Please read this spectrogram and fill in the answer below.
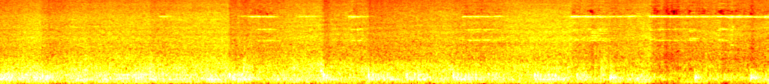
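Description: Heritage railway carriage running slowly along the track with a low rumble from the wheels. A thin, high-pitched squeal from the running gear comes and goes from about two seconds in, then holds nearly steady near the end.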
